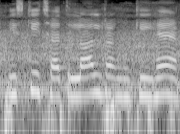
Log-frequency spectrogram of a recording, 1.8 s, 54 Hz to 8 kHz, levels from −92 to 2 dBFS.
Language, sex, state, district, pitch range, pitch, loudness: Hindi, female, Uttar Pradesh, Shamli, 220-230 Hz, 225 Hz, -14 LUFS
